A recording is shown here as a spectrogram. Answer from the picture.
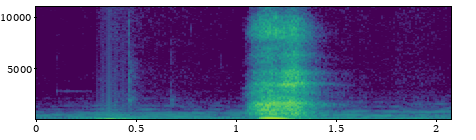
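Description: A narrator's voice letting out a breathy, sighing "ah" that falls steeply in pitch, over a steady background music bed, with a short low thump shortly before it.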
